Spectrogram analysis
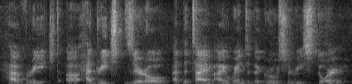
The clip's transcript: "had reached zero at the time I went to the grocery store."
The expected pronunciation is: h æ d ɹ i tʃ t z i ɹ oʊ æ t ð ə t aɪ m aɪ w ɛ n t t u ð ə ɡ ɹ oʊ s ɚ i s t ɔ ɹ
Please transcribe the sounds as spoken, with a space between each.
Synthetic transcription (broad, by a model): h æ d ɹ i tʃ t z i ɹ oʊ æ t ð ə t aɪ m aɪ w ɛ n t t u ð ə ɡ ɹ oʊ s ɚ i s t ɔ ɹ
